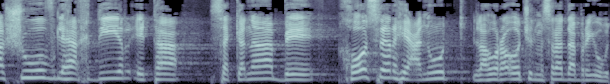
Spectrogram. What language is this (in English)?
Hebrew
